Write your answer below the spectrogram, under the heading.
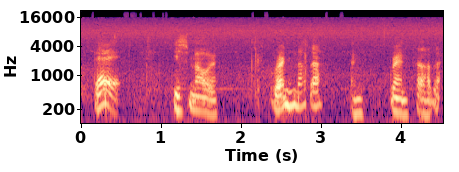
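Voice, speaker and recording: A woman at a fairly slow pace against noticeable background noise. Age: 80s+. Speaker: elderly villager. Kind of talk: interview testimony.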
